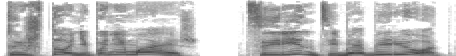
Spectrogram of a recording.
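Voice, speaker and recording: A woman reading an audiobook, voicing an eager, excitable young man obsessed with mountains. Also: sits high, moderate pace, dry recording, studio quality, pitched above the performer's own voice. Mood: excited. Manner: eager, pleading and loud. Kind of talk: audiobook character voice.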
